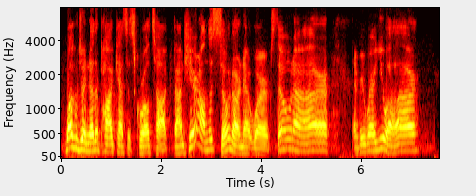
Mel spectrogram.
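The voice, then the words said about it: Strained, worn-out, tired voice. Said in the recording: “my voice is giving out... I haven't slept in a few days, so I'm a little woo.”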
